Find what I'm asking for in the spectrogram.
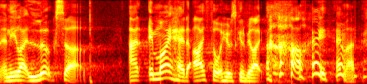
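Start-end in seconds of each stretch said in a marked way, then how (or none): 3.3-4.5 high-pitched, chummy hello; imagined over-friendly greeting in a high voice; delighted greeting. Retold or imitated. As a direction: greet like a long-lost mate, pitch leaping up.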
